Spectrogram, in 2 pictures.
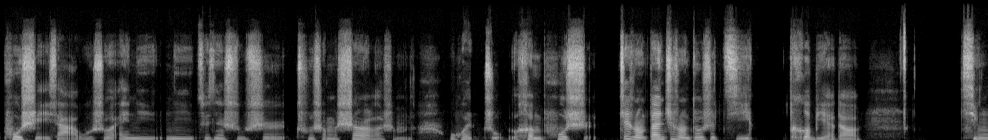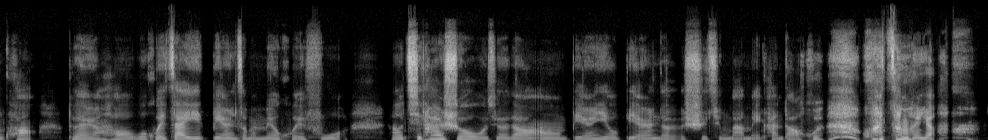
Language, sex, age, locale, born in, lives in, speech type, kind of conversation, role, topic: Chinese, female, 35-39, zh-CN, China, United States, conversation, podcast, guest, 你如何看待“必须马上回复”的社交压力？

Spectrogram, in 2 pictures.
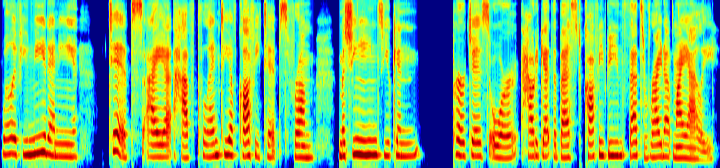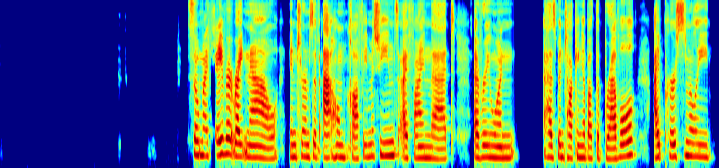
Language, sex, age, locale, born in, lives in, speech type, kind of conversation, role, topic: English, female, 30-34, en-US, United States, United States, conversation, unstructured, none, Which small, everyday habits instantly lift your mood, and how can we support each other in sharing them?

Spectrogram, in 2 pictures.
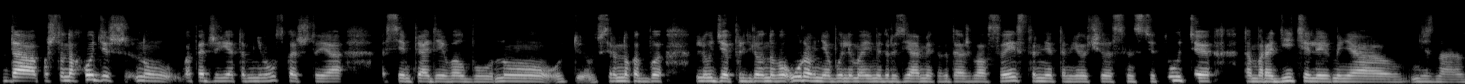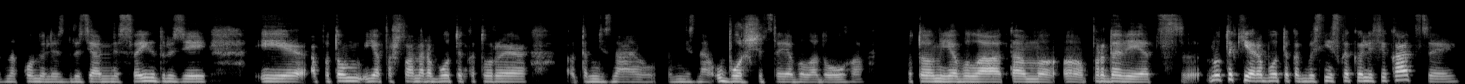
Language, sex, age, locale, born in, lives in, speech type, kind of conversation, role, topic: Russian, female, 35-39, ru-UA, Ukraine, United States, conversation, unstructured, none, Бывали ли моменты, когда ты чувствовал себя потерянным?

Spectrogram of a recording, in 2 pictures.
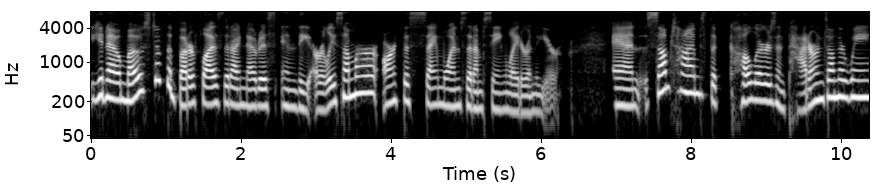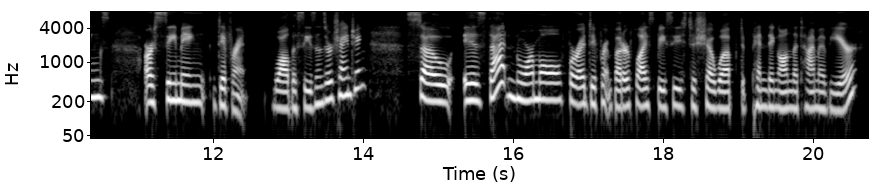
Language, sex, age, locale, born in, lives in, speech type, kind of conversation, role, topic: English, female, 40-44, en-US, United States, United States, read, expert-assistant, asker, How do patterns and colors help animals survive and how can we support butterflies?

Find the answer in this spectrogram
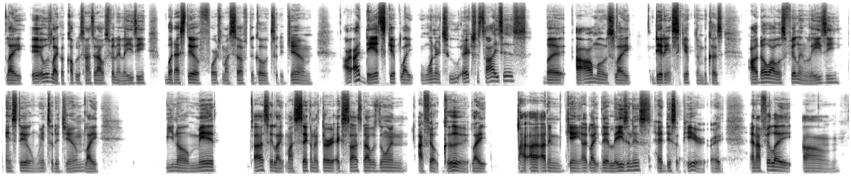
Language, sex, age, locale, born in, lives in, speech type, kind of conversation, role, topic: English, male, 25-29, en-US, United States, United States, conversation, unstructured, none, How do you stay motivated to exercise regularly?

